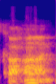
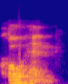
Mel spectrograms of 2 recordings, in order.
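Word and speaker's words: כהן: It's Kahan and not Kohen, right?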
